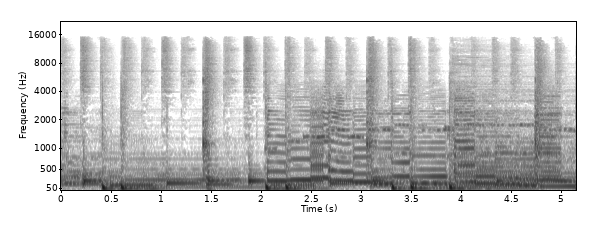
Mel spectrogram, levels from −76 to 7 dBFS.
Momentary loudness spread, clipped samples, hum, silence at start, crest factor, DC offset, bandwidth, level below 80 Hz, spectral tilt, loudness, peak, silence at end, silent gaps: 4 LU; under 0.1%; none; 0 s; 14 dB; under 0.1%; 15.5 kHz; -20 dBFS; -6 dB/octave; -15 LUFS; 0 dBFS; 0 s; none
